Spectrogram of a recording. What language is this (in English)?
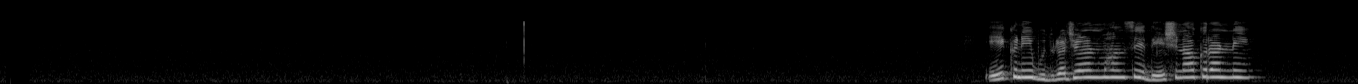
Sinhala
